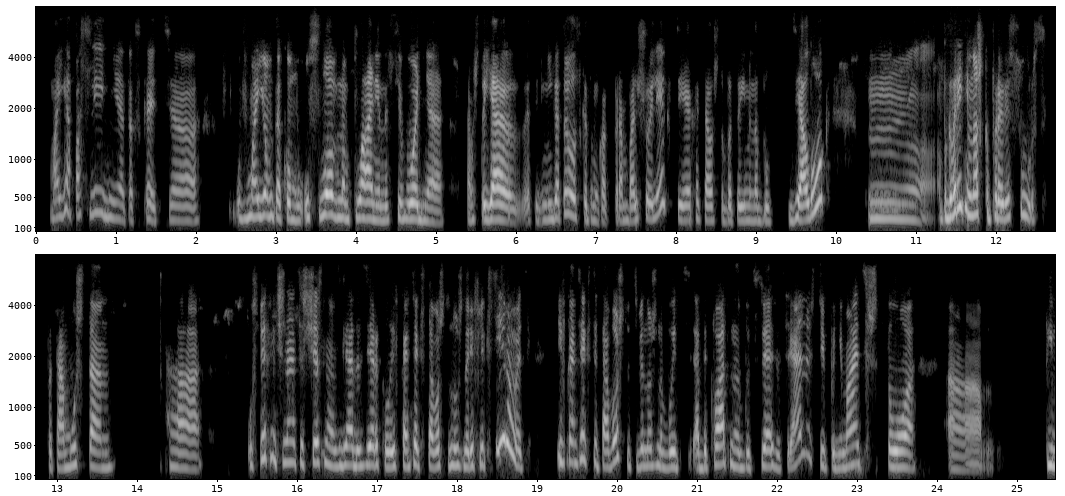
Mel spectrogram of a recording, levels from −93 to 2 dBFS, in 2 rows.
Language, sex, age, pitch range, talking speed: Russian, female, 20-39, 205-265 Hz, 155 wpm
